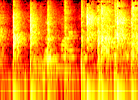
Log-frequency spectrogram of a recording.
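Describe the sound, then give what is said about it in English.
A few people clap their hands in a quick, uneven burst of sharp slaps lasting a couple of seconds, with some voices murmuring or cheering underneath. “Clap it up”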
